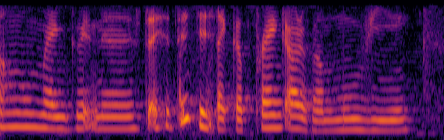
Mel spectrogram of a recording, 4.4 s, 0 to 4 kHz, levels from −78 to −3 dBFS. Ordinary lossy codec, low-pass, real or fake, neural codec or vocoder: none; 3.6 kHz; real; none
